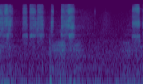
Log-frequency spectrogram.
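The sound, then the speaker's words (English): A pen writing out words on paper, faint scratchy strokes coming in a few short bursts separated by brief pauses, with no voices alongside. “You have any idea how hard it is to write words like that while you're talking?”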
